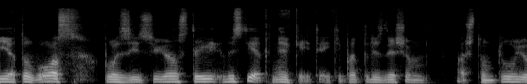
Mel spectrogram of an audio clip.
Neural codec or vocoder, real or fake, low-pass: codec, 44.1 kHz, 2.6 kbps, DAC; fake; 14.4 kHz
